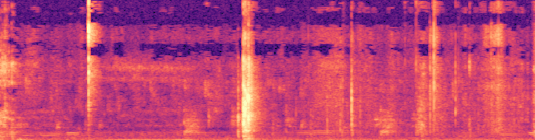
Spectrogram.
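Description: Cardboard trading-card box being handled and opened by hand: faint rustling and small clicks, with one sharp click a little under two seconds in as the loudest sound.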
